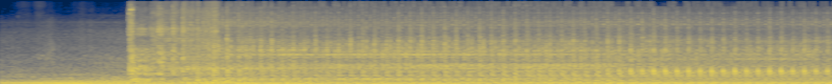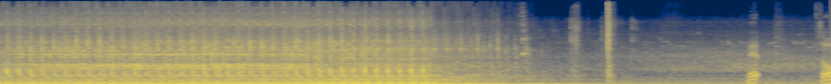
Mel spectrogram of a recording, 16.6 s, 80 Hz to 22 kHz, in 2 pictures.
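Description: A Kioti LB1914 compact tractor, just repaired for a wiring fault, cranks and catches, then settles into a loud, steady diesel idle for about ten seconds before shutting off, leaving quiet clicks and a few spoken words.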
